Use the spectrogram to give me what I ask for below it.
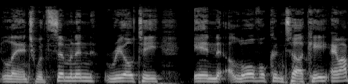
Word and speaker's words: Louisville: talking to David Lynch with Simon realy in Louisville Kentucky am I pronouncing it right David Louisville that is correct you got it I could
